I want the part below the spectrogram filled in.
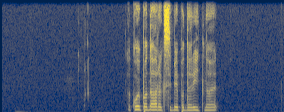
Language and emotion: Russian, neutral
